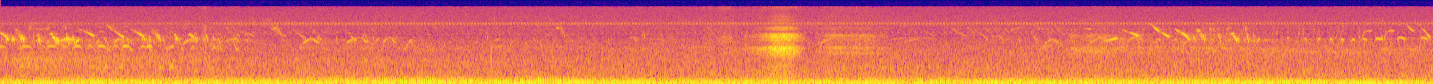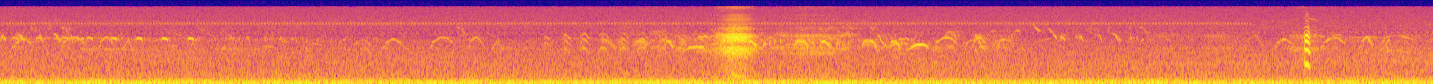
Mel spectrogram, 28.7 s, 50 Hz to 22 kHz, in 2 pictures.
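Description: Faint outdoor pond ambience: many small birds chirping, with two louder honking bird calls about 8 and 22 seconds in, over a low wind rumble and a thin steady high whine.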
